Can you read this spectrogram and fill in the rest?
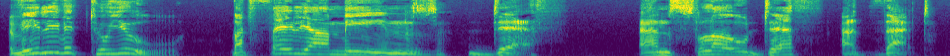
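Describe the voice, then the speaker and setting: A menacing storybook villain, acted out by a male reader. He speaks in a raised, swooping pitch with slow, formal, snarling threats. The sound is close and dry. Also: very animated, fairly bright tone, no echo, exaggerated voice. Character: menacing, sneering male villain posing as inspector. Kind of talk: dramatised audiobook dialogue.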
